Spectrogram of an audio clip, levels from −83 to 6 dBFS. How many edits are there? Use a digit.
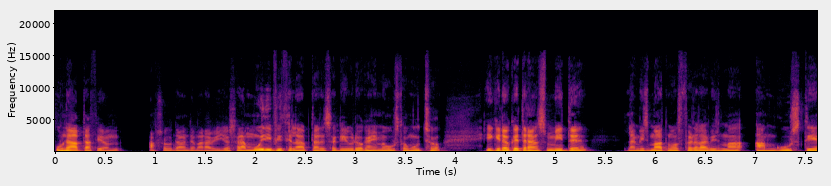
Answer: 0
